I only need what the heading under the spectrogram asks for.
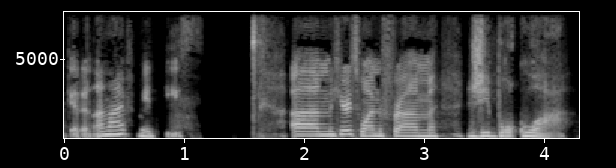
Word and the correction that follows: Bourgeois: I don't think I said that right. In fact, I know I didn't, and I apologize. I was just trying to have fun. – Bourgeois.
